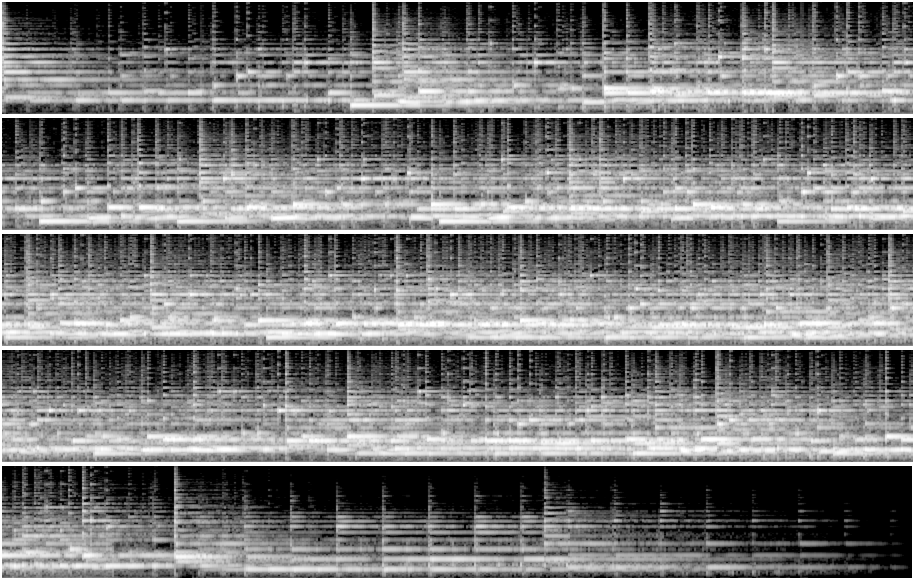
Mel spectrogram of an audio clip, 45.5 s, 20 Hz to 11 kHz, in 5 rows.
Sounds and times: wind chimes 0.0 - 44.8

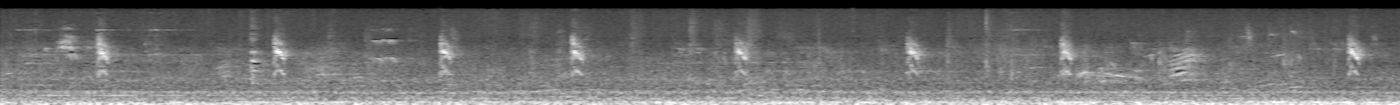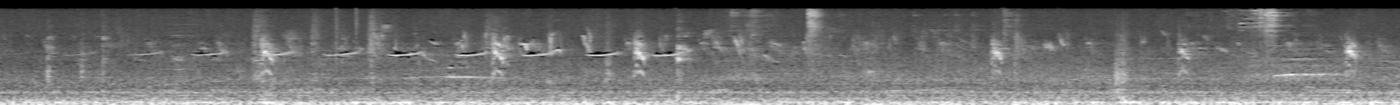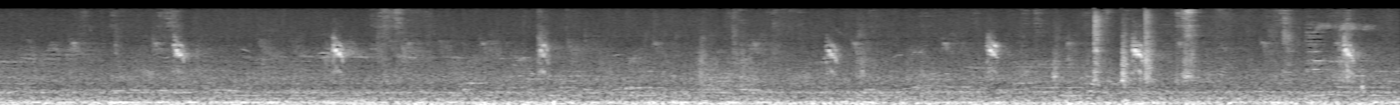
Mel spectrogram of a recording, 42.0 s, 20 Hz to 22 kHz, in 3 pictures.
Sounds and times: Wind through trees 0.0 - 42.0
children in the distance 0.0 - 42.0
bird calls 14.4 - 27.8

